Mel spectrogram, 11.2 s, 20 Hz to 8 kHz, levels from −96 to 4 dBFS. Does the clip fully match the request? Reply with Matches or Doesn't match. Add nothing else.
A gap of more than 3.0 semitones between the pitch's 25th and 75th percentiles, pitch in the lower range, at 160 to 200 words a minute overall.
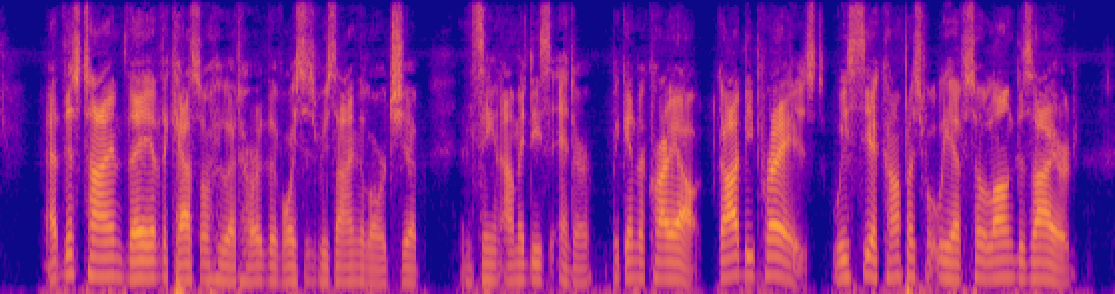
Matches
